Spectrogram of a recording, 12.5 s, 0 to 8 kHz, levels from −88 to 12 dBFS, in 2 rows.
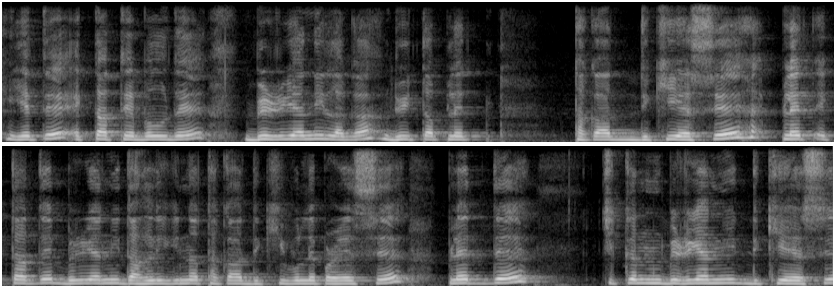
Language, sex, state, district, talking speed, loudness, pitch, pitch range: Nagamese, male, Nagaland, Kohima, 135 wpm, -16 LUFS, 185 Hz, 180-200 Hz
